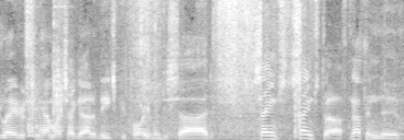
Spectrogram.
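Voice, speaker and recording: Noticeable background noise behind lively intonation. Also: man. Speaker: channel owner tinkering in a family workshop. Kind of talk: casual vlog monologue. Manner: loud.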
